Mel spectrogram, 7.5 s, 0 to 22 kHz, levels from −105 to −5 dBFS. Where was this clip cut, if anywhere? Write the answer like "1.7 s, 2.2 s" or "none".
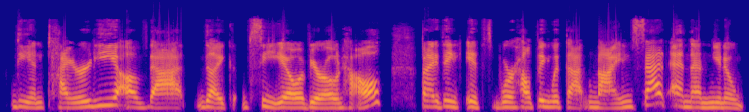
none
